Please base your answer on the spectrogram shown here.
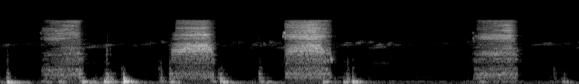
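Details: Owlets in a nest box at 8:13 pm, February 2024, hungry and tackling a rodent again: four rough hiss bursts separated by clattering knocks and scuffles, with a continuous faint hum.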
